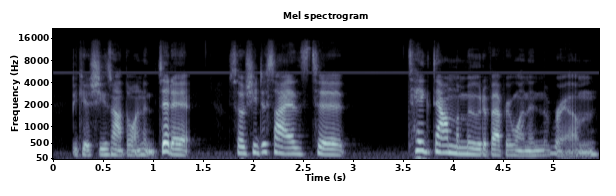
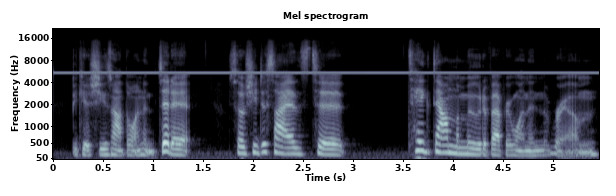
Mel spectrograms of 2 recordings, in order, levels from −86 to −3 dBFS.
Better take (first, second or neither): first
